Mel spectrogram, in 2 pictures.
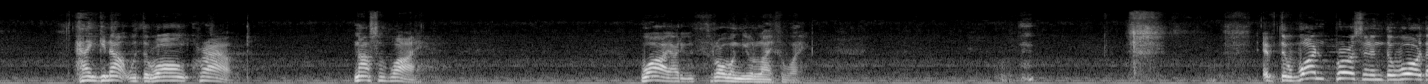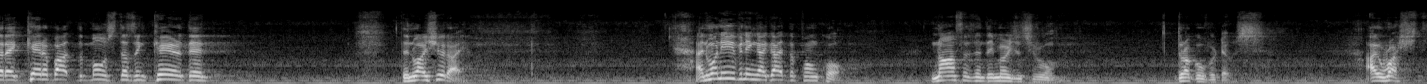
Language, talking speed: Arabic, 110 wpm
